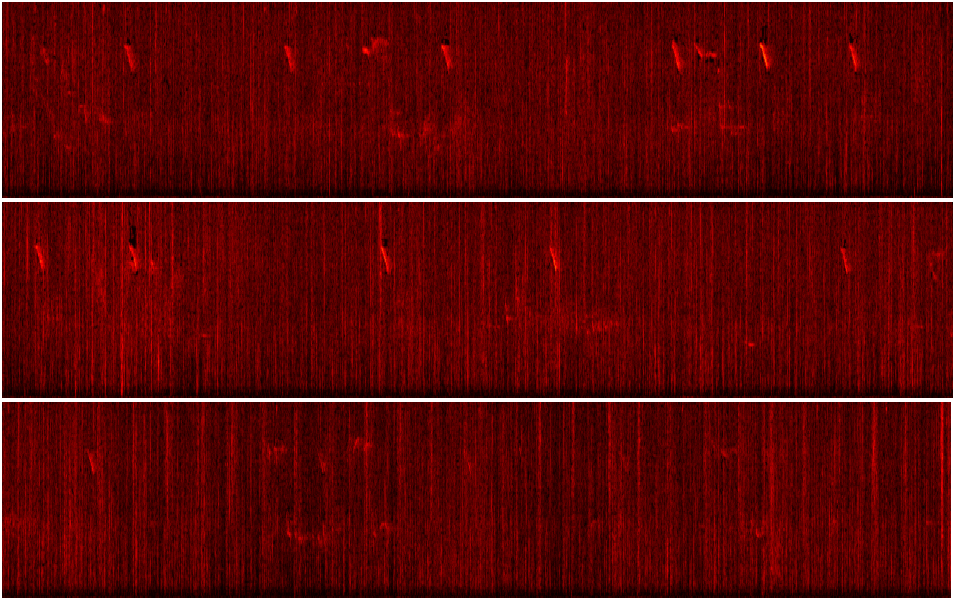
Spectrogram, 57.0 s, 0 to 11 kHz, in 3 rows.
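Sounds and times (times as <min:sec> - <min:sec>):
rain pattering on an umbrella: 0:00.0 - 0:57.0.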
